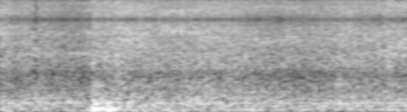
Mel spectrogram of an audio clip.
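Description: Traxxas Slash electric RC short-course trucks racing on an indoor dirt track: a steady noise of motors and tyres in a large hall, with one low thump about half a second in.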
